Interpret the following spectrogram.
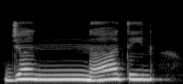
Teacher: We stretch the noon because noon has standing fatha sign.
